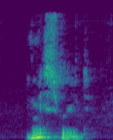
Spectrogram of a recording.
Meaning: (verb) To read wrongly; misconstrue; misinterpret; mistake the sense or significance of; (noun) An instance of reading wrongly
- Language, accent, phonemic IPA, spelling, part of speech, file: English, Southern England, /ˈmɪs.ɹiːd/, misread, verb / noun, LL-Q1860 (eng)-misread.wav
